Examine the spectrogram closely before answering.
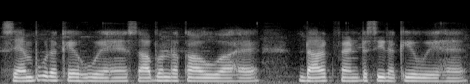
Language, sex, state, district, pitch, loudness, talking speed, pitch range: Hindi, male, Uttar Pradesh, Lalitpur, 160 Hz, -14 LUFS, 165 wpm, 155-170 Hz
